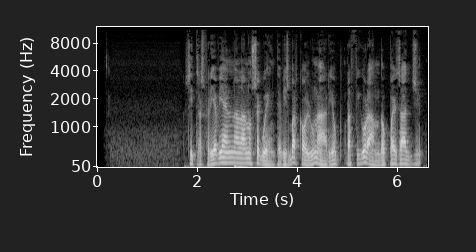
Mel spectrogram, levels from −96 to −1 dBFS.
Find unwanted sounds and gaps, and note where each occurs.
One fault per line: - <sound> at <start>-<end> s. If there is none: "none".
none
